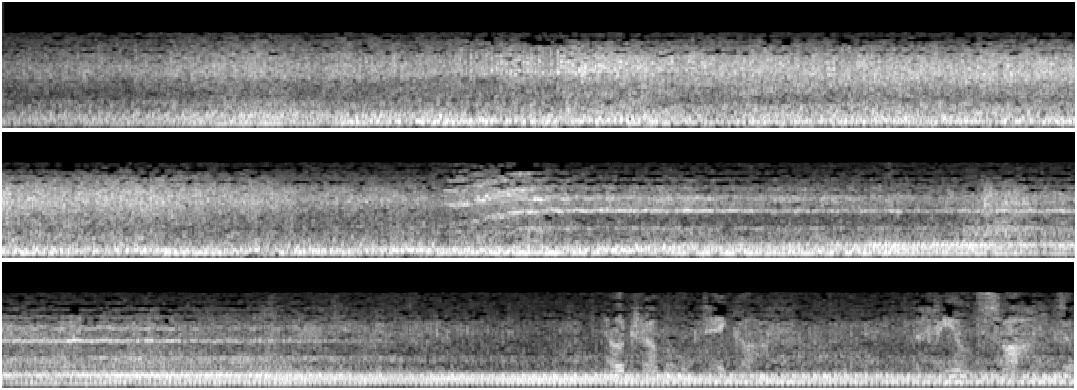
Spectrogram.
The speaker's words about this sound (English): Give her another listen to her, will you? What do you think? Rev her up again. We'll listen once more. Well, the engine's doing as well as you can expect in this weather.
